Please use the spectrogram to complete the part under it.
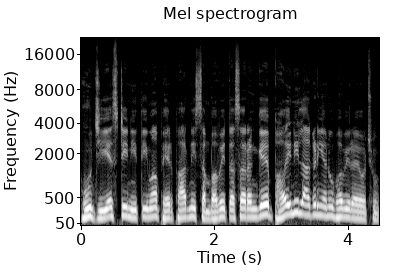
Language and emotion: Gujarati, fearful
